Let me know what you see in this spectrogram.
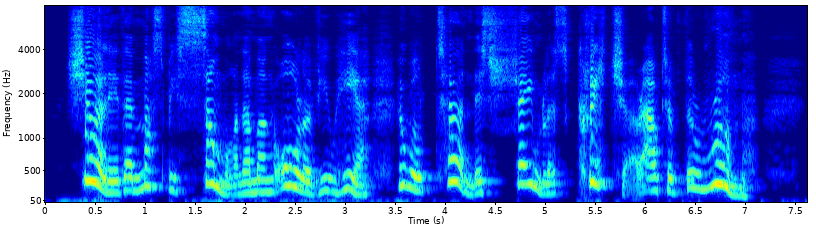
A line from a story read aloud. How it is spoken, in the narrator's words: cried Varia suddenly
